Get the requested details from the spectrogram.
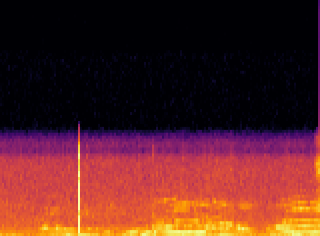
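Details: Baby sneezing: a single sharp infant sneeze followed by soft whimpering sounds.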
